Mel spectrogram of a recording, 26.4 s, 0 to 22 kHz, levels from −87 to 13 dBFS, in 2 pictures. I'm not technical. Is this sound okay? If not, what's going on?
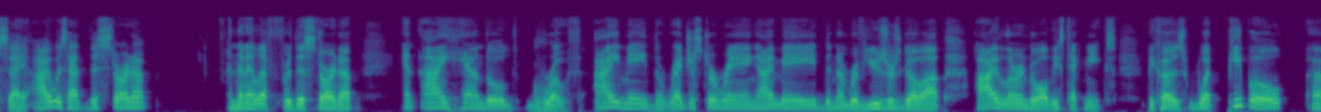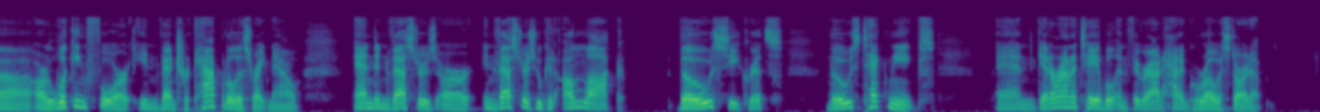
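Yes, no faults are audible.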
